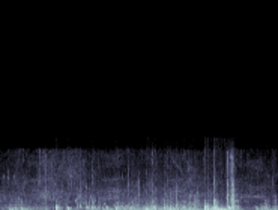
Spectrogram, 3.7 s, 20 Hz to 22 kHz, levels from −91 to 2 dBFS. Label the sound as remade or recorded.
recorded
